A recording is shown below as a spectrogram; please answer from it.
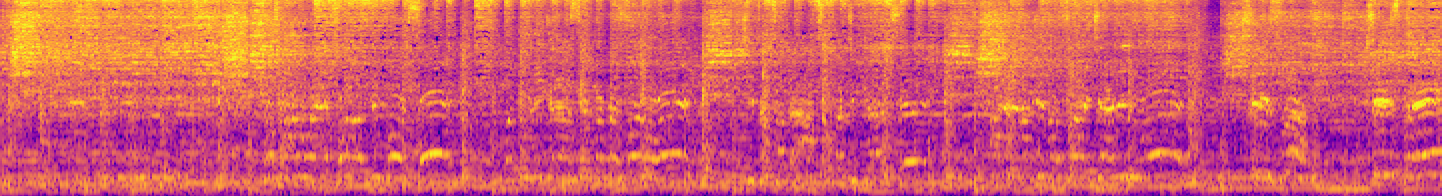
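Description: Live rock band playing loud: electric guitar, bass guitar and drum kit, with a singer coming in on microphone about four seconds in.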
